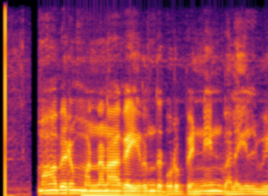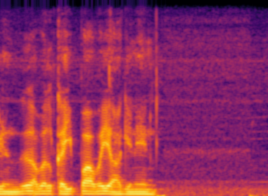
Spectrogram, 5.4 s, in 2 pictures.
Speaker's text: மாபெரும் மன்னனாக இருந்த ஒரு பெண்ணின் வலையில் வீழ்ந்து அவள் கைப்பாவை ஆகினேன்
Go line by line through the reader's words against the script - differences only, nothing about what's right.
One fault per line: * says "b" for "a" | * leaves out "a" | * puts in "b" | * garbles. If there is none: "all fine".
all fine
